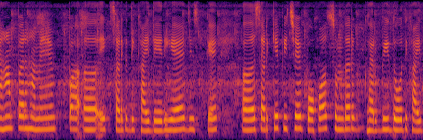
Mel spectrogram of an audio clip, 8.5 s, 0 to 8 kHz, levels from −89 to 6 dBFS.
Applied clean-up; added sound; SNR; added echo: none; none; none; none.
